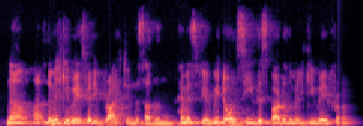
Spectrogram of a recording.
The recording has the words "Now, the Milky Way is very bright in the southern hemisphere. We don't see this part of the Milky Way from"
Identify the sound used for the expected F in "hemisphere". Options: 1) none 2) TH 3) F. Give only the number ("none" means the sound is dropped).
3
